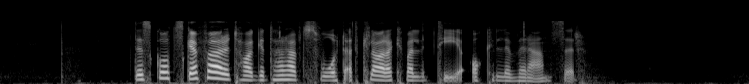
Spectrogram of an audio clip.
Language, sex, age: Swedish, female, 29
